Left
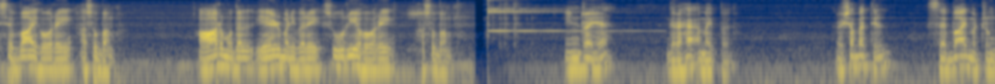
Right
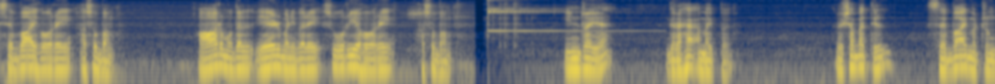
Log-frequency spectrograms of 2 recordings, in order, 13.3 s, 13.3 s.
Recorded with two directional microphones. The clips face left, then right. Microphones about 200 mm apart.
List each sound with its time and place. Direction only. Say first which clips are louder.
0.1 s speech: right 3 dB; 40° right (ahead or behind)
6.4 s doorbell: even; centre (ahead or behind)
7.5 s speech: right 7 dB; 45° right (ahead or behind)
11.1 s speech: right 6 dB; 45° right (ahead or behind)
